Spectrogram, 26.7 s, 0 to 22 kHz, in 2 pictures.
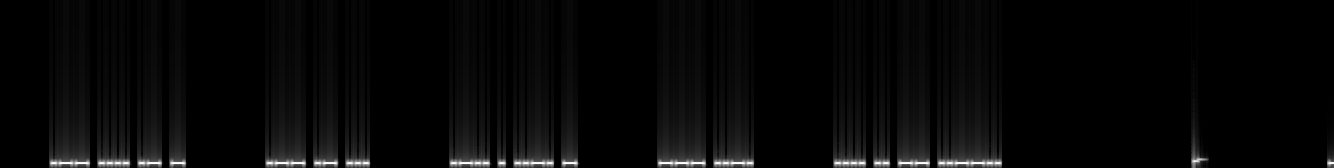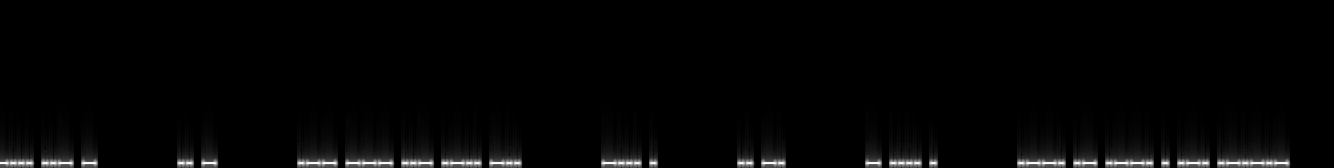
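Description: Morse code sent at about 30 words per minute, spelling out sentences built from the 300 most common words with tripled word spacing: a steady mid-pitched beep keyed in quick dots and dashes, grouped into words with wide pauses between them, plus a single click during one long gap.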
